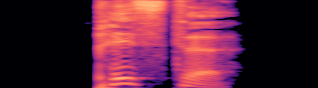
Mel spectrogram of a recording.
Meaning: inflection of pissen: 1. first/third-person singular preterite 2. first/third-person singular subjunctive II
- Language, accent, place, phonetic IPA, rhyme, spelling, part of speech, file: German, Germany, Berlin, [ˈpɪstə], -ɪstə, pisste, verb, De-pisste.ogg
